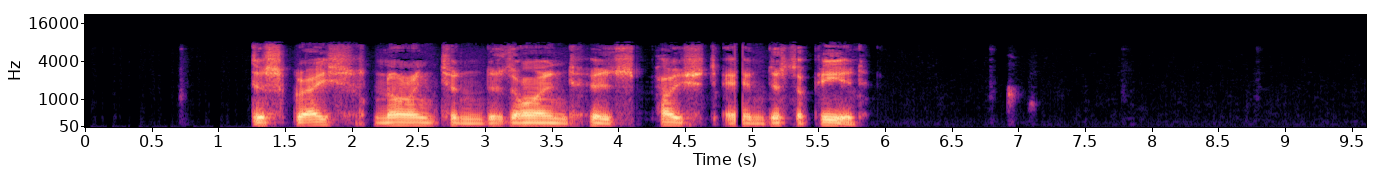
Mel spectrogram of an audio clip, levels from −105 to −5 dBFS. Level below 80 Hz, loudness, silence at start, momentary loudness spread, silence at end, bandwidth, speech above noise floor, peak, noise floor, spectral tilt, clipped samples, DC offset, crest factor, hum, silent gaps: -54 dBFS; -17 LUFS; 1.25 s; 7 LU; 3.85 s; 7.6 kHz; 70 dB; -2 dBFS; -87 dBFS; -6 dB/octave; under 0.1%; under 0.1%; 18 dB; none; none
